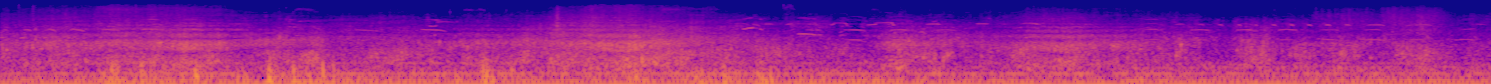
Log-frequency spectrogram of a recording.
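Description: Small waves lap gently onto a sandy shore.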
